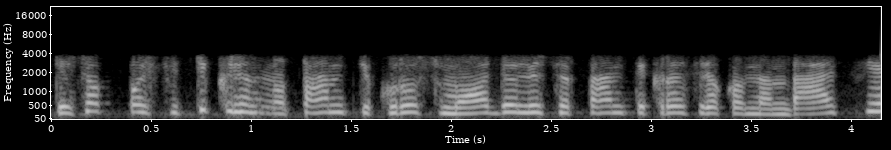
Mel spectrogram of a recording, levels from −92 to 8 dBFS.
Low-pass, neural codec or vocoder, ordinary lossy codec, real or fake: 3.6 kHz; none; Opus, 32 kbps; real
